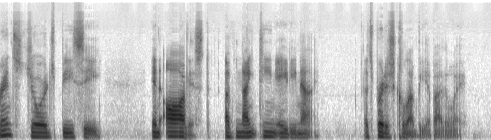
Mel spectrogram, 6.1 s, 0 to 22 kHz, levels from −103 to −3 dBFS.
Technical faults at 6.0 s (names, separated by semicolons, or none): none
